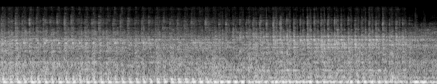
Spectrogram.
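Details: Honda motorcycle at idle: a quick, loose clatter riding on the beat, like tappet noise, traced to the flywheel magnet rotor whose weld has broken; flywheel magnet rotor rattle from broken weld.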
